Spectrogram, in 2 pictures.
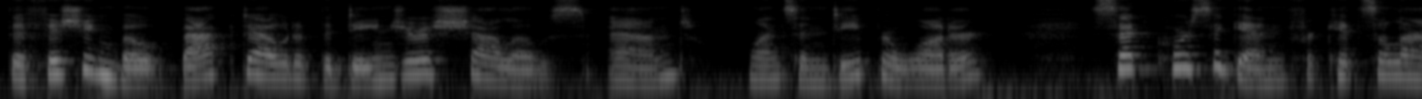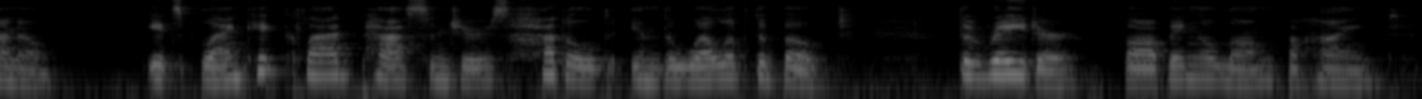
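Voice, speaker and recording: A woman's voice: mid-range voice, expressive, a little slow. Woman reading a children's story aloud. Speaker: audiobook reader. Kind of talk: scripted story narration, children's novel.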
